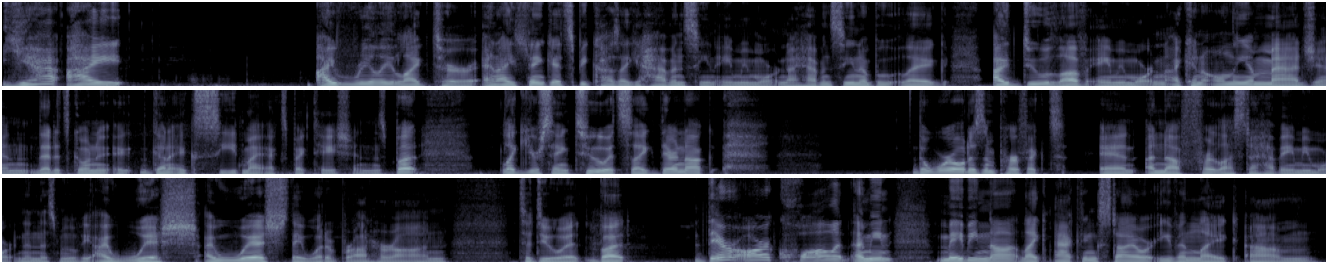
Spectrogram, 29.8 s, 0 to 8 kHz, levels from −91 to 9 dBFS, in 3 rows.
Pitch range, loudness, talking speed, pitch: 90-125 Hz, -35 LUFS, 185 wpm, 105 Hz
